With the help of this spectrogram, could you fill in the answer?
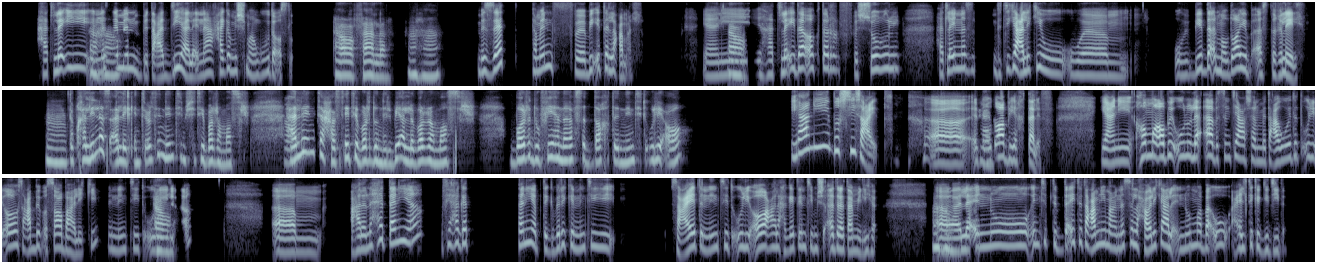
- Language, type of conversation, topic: Arabic, podcast, إزاي بتعرف إمتى تقول أيوه وإمتى تقول لأ؟
- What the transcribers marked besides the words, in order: other background noise; unintelligible speech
